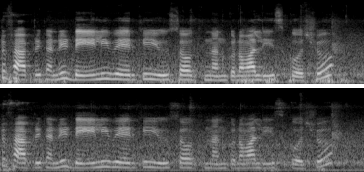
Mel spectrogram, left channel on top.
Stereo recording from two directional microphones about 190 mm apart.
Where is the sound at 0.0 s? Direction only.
50° left (ahead or behind).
